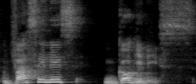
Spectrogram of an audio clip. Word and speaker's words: Vasilis Gkogkidis: engaging learning materials and today we are with vasilis gogis and this time I think I did say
